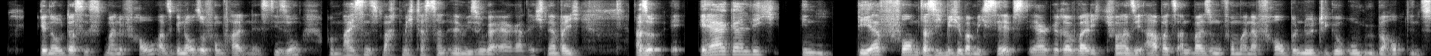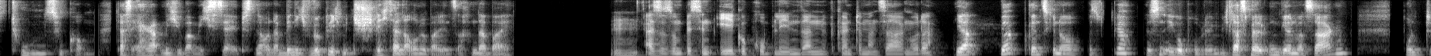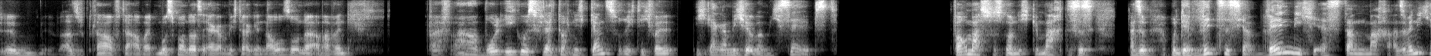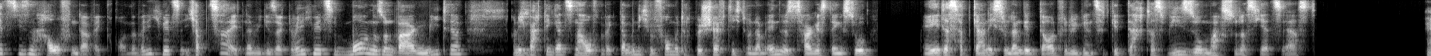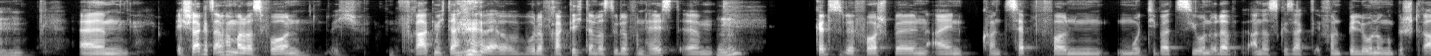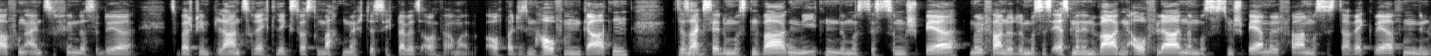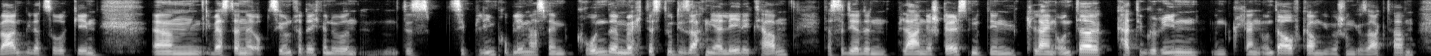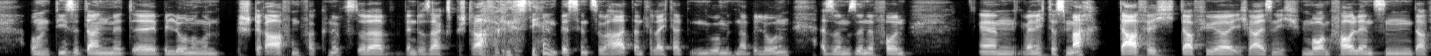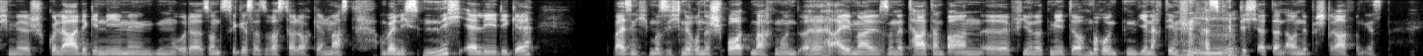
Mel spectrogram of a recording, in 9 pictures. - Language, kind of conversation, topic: German, advice, Warum fällt es dir schwer, langfristige Ziele konsequent zu verfolgen?
- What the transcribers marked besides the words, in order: other noise; stressed: "wenn"; chuckle; laughing while speaking: "Bestrafung ist dir"; stressed: "nicht"; laughing while speaking: "äh"; laughing while speaking: "umrunden"; laughing while speaking: "nachdem"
